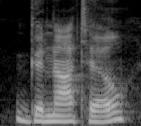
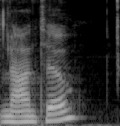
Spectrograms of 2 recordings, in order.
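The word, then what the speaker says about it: Gnonto: have brought in Wilfred gonato like to apologize to uh all Leeds United fans out there and Willie himself for mispronouncing your name I know it is nonto unfortunately for the rest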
